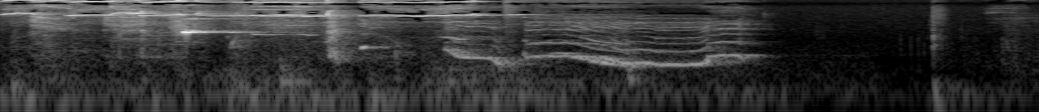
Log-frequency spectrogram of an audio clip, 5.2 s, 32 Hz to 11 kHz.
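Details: Young male poodle puppies playing together, recorded March 24, 2023: thin, high-pitched whines and whimpers, then a long wavering whine that slides downward and trails off before silence.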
